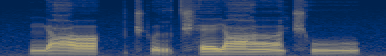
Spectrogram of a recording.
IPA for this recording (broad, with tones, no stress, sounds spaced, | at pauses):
ŋ ɛ˨ ʕ ɑ˦ | t͡ʃʼ ʊ˨ r t͡ʃʰ ɛː˦ i̯ ʕ ɑ̃ː˦˨ t͡ʃʰ uː˨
